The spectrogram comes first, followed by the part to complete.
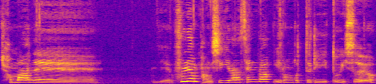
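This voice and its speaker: The tone here is dark and mellow. It belongs to a woman. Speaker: game youtuber. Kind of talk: casual monologue to viewers. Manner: hesitant, many fillers.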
